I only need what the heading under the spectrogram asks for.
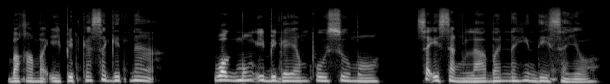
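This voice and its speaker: A woman's voice: low voice, normal speed, warm tone, no echo, clean studio sound, natural voice. A woman with a Filipino accent voicing a worried, practical mother in a dramatic audio story. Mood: worried warning.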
